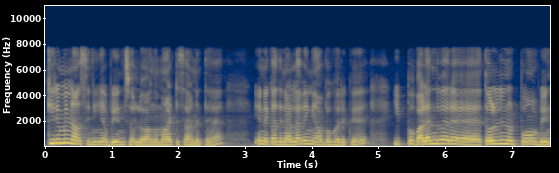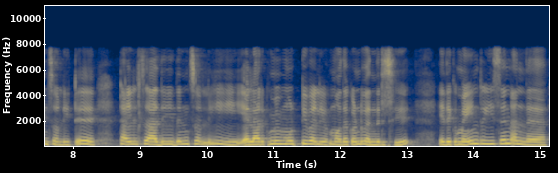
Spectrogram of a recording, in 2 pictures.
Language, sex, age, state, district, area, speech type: Tamil, female, 45-60, Tamil Nadu, Tiruvarur, rural, spontaneous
